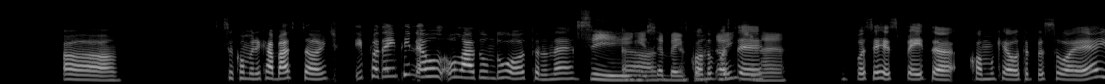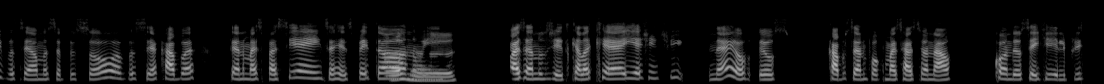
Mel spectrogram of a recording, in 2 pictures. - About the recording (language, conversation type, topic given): Portuguese, podcast, Como você escolhe com quem quer dividir a vida?
- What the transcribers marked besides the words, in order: none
